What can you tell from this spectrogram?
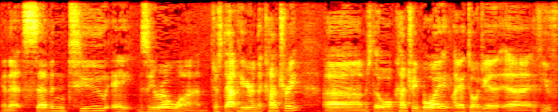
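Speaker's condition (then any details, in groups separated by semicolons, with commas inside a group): No condition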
